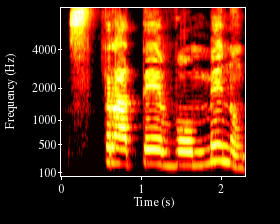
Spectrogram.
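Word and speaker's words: στρατευομένων: Ahí tenemos la palabra, escúchelo bien porque es un poco difícil de pronunciar, estratevomenon. Stratevomenon con V.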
